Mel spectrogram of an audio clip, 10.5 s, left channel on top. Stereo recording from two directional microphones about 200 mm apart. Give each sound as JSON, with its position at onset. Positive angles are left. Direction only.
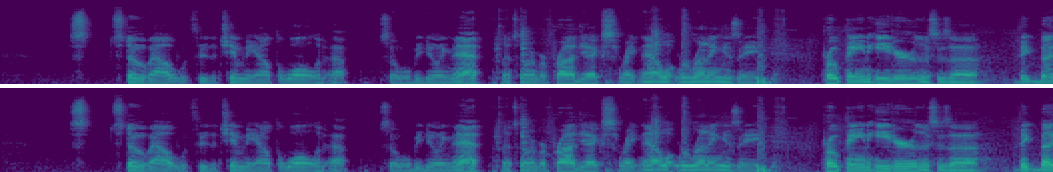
{"t": 0.7, "sound": "speech", "side_deg": -5}
{"t": 8.2, "sound": "speech", "side_deg": -15}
